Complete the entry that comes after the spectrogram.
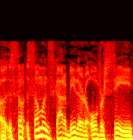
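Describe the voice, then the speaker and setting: A man speaking at a moderate pace. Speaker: healthcare patient advocate, company representative. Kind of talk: radio talk show guest interview answer. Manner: conversational, hesitant with filler words.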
